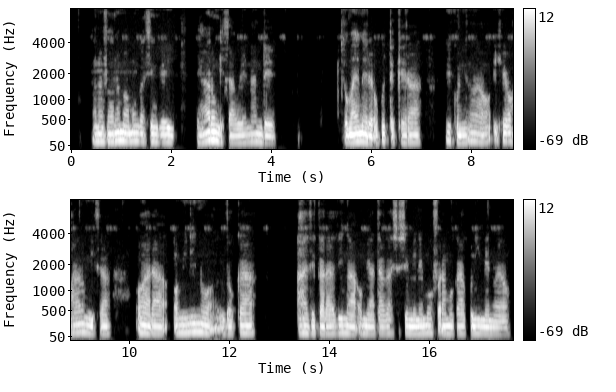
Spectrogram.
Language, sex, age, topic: Oshiwambo, male, 18-24, agriculture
